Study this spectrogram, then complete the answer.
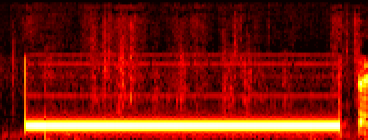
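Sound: telephone line tone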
